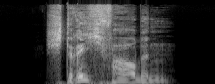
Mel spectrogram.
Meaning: plural of Strichfarbe
- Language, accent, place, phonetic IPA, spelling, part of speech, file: German, Germany, Berlin, [ˈʃtʁɪçˌfaʁbm̩], Strichfarben, noun, De-Strichfarben.ogg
